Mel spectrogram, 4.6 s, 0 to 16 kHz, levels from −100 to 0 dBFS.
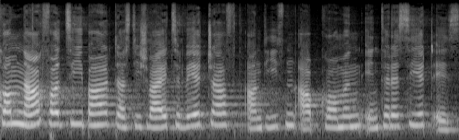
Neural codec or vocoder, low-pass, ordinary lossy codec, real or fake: none; 14.4 kHz; none; real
